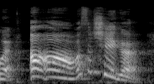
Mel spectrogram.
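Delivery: high, loud "uh-uh" with laughing edge; incredulous women. Retold or imitated. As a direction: mimic their shocked chorus, pitched high. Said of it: "Just like that".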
